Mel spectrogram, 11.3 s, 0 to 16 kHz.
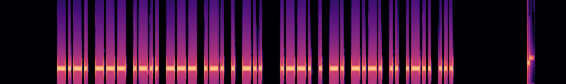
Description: Morse code, heard as a keyed tone, about 22 wpm, 700 Hz. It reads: COLORED PENCILS
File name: Difficult Words with Hints - 22wpm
